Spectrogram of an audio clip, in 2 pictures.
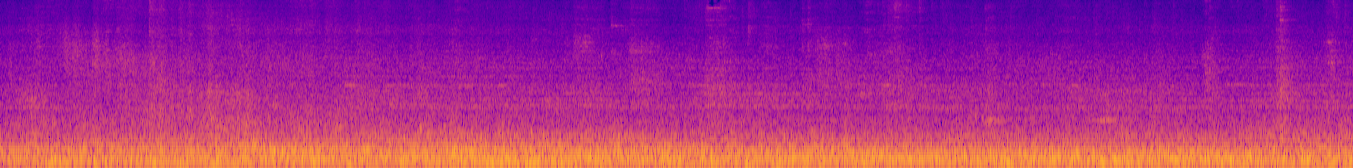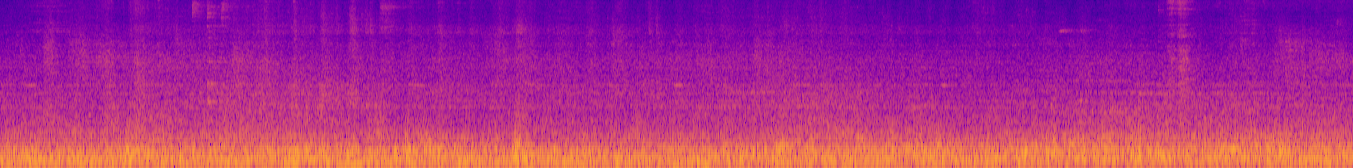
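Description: Freight cars of a passing mixed freight train rolling by: a steady rumble of steel wheels on rail, with clickety-clack over the rail joints and scattered short clanks.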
